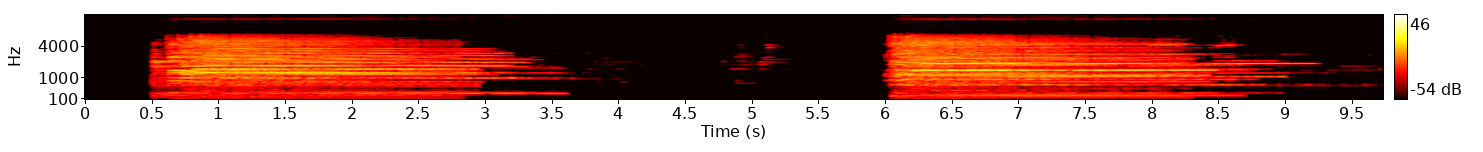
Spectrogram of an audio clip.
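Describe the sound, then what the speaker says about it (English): Two sustained, shimmering melodic chords from an electric guitar through a shimmer effect, each ringing for about three seconds with bright upper overtones, separated by a short silence. "that is kind of a melodic sound with what they call a shimmer effect"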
